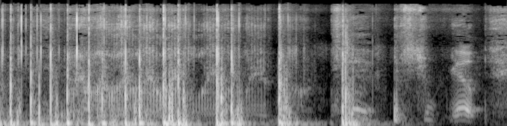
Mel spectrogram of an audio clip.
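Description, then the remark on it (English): An improvised drum roll recorded on a shaking phone: a rapid, dense flurry of thumping, knocking hits for nearly two seconds, followed by a handful of separate, spaced-out knocks and brief voice-like sounds. “But hopefully you just heard a drum roll.”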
